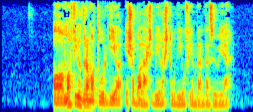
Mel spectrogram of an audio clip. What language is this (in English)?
Hungarian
